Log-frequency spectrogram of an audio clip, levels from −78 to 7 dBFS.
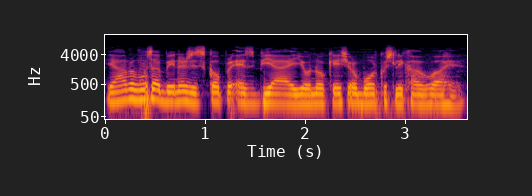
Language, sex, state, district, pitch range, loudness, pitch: Hindi, male, Arunachal Pradesh, Papum Pare, 120-140 Hz, -13 LUFS, 125 Hz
